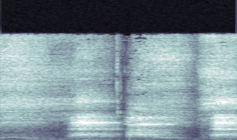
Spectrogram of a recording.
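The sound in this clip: Soft, airy breathing as someone inhales through the nose and exhales through the mouth, with a few hissing breaths over a quiet background.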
